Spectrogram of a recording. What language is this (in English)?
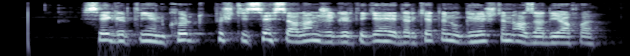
Kurdish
